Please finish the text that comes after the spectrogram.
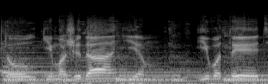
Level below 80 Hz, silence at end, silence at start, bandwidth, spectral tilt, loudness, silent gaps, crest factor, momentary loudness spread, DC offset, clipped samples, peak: -36 dBFS; 0 s; 0 s; 10.5 kHz; -6 dB/octave; -19 LUFS; none; 14 dB; 9 LU; under 0.1%; under 0.1%; -4 dBFS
